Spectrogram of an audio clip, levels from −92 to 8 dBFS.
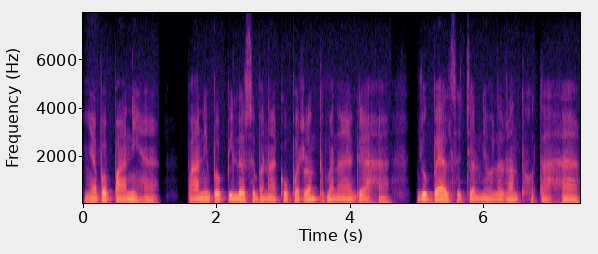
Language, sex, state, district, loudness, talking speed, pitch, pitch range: Hindi, male, Jharkhand, Palamu, -19 LUFS, 185 wpm, 105 Hz, 105-110 Hz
